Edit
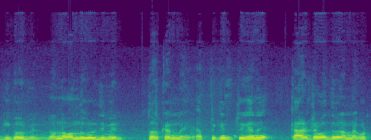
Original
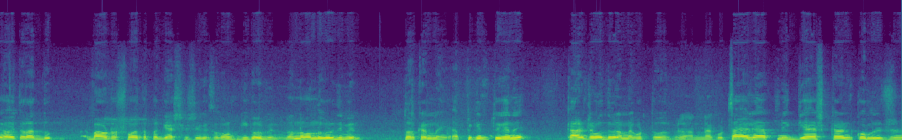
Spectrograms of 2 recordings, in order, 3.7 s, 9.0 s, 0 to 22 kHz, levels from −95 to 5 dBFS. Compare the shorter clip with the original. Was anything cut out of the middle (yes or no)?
yes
